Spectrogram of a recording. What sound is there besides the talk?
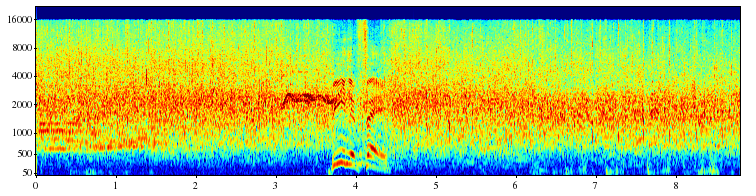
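audience clapping hands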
